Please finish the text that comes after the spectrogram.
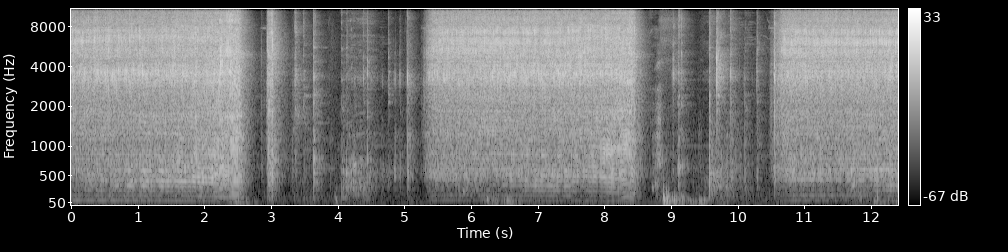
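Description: A power tool runs down 10mm nuts on the segments of a Nuetech ProLock 360 tire lock, giving loud sustained whirring bursts broken by two short pauses filled with clicks and handling noises.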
